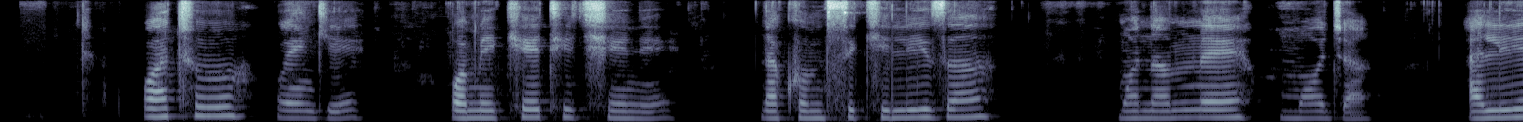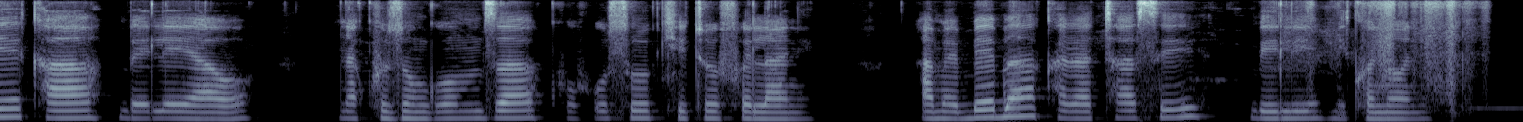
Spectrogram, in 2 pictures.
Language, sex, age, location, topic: Swahili, female, 18-24, Kisumu, government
